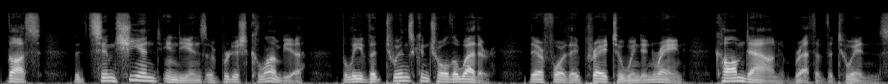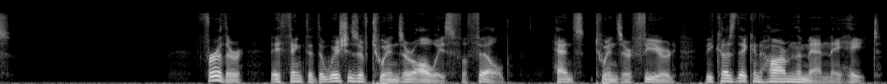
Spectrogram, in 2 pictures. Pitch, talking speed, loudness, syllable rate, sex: 105 Hz, 165 wpm, -19 LUFS, 5.3 syllables/s, male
